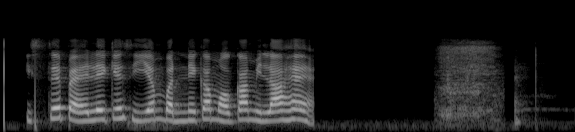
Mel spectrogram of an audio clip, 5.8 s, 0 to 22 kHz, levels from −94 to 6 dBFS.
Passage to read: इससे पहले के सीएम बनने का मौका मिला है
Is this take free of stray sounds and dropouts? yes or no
no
